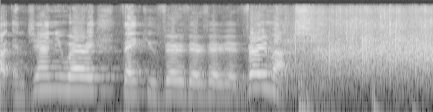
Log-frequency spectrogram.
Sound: applause

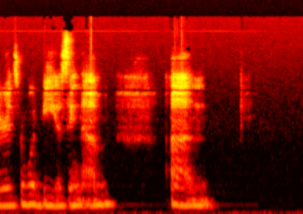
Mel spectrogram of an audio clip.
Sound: inhales

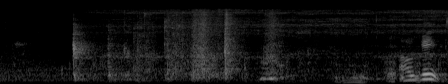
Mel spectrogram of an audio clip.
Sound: tap hisses

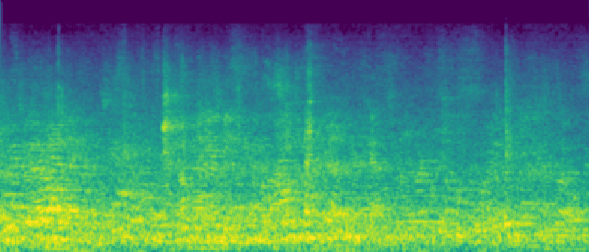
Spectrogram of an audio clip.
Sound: people continue chattering

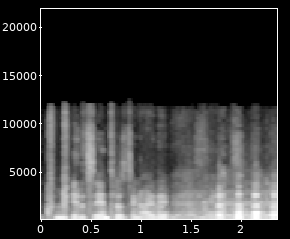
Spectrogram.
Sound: laughter

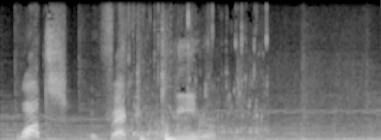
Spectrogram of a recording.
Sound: water sound

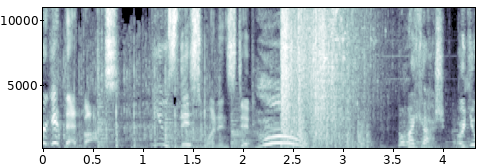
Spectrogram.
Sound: crashing; gasping

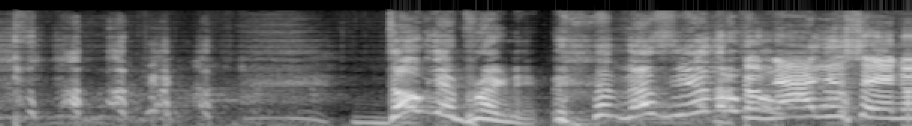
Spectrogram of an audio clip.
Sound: laughs

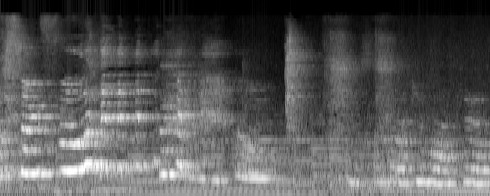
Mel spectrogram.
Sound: laughs

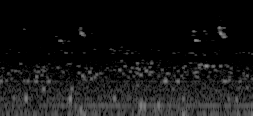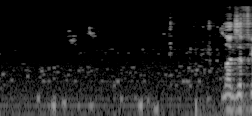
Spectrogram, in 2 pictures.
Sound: birds chirping

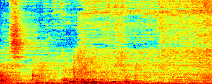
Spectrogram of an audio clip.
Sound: audience chuckling

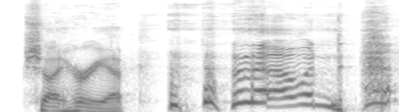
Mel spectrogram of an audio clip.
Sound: laughter

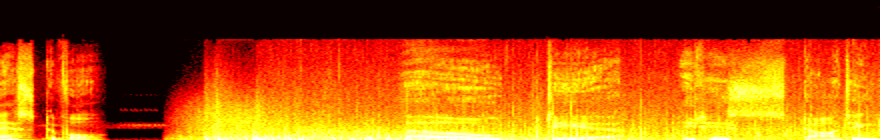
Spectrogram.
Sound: thunder rumbling

